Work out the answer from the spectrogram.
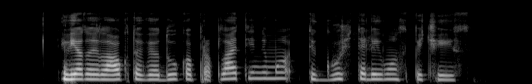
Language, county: Lithuanian, Vilnius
